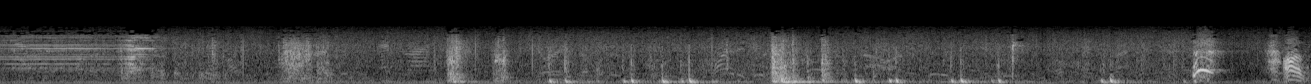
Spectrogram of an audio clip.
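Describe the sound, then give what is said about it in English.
A key scrapes and turns in a door lock at about midnight, with a run of sharp metallic clicks and rattles, a few dull thumps from the door, and a brief steady tone at the start. “The sound of a key in the lock of the door.”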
